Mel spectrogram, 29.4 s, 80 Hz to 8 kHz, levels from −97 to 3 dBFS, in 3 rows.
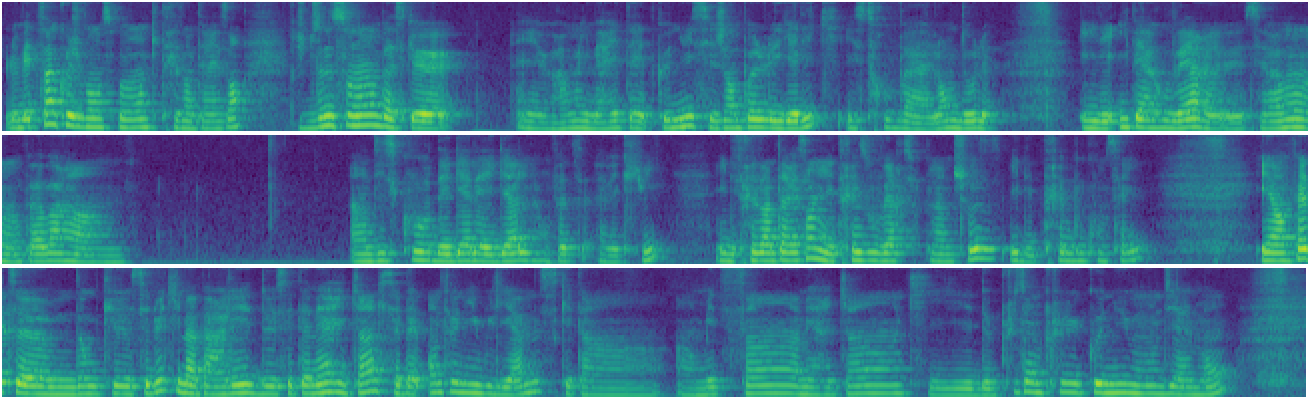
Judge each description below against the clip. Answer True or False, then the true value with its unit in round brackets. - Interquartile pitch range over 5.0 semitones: False (3.4 semitones)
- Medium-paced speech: True (200 wpm)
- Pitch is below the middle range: False (175 Hz)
